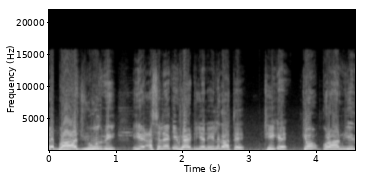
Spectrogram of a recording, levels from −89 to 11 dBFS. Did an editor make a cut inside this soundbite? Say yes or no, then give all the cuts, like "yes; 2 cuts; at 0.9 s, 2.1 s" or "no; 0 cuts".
no; 0 cuts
